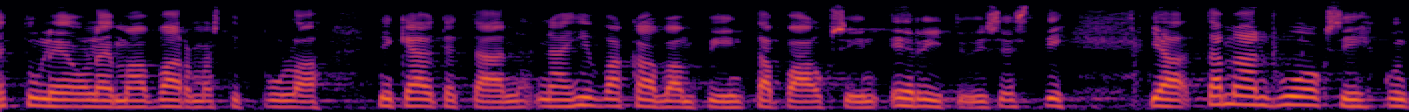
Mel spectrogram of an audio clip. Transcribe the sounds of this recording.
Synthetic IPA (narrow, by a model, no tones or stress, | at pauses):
et̪t̪uleːolemɑːʋʋɑrmɑst̪ippulɑ | nikæyt̪et̪æːnnæˑihiʋʋɑkɑʋɑmpiːnt̪ɑpɑuksiːnerit̪yisest̪ijɑt̪æmænʋuoksikun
